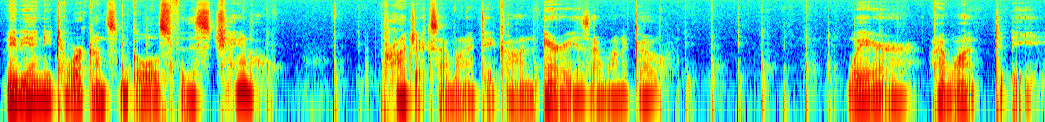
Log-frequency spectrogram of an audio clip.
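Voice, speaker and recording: A man speaking in a soft, hushed, half-whispered ASMR ramble, breathy and gravelly, in unhurried halting phrases. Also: a little high, flat delivery, slight background noise. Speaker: ASMR content creator. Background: tapping and clicking sounds.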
